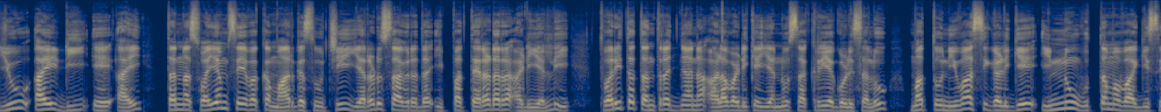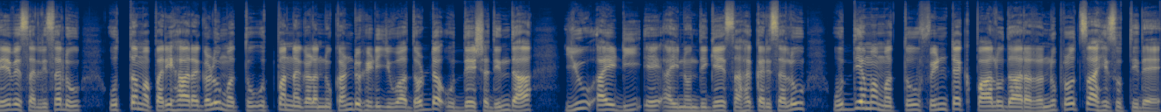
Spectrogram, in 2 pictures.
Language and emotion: Kannada, neutral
